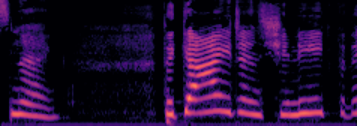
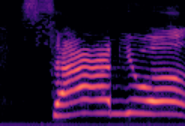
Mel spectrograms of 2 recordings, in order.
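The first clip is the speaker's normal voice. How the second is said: loud, drawn-out call of a name; mysterious voice summoning, raised and sustained; 7 dB louder than usual. Acted. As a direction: call out to a sleeper. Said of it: "he hears the voice".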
